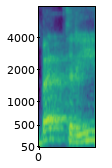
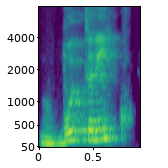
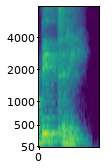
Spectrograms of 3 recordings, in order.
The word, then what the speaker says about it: Butri: The Arabic, I cannot say, because Batri is actually a mispronunciation. It's actually Butri or Bitri.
